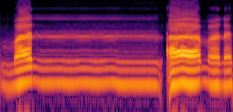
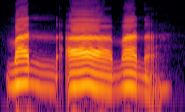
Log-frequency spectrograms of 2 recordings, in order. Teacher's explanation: suara nunnya harus jelas, tidak boleh ditahan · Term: izhar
